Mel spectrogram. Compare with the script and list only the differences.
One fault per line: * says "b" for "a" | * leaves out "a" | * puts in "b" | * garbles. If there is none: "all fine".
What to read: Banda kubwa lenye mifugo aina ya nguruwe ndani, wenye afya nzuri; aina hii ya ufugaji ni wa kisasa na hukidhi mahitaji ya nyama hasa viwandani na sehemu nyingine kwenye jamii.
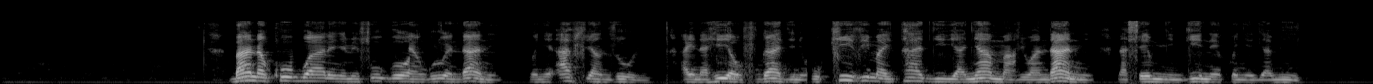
* leaves out "aina"
* leaves out "wa kisasa na"
* leaves out "hasa"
